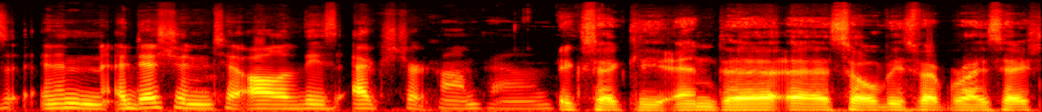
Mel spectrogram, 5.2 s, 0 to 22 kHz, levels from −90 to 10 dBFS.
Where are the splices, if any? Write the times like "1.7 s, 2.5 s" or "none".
none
